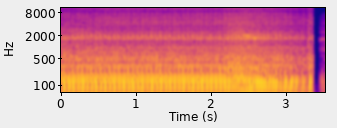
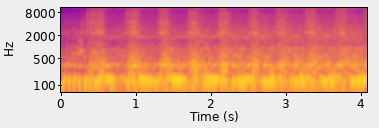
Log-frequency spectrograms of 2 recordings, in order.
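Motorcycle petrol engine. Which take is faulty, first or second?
first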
